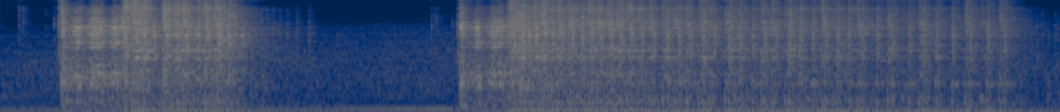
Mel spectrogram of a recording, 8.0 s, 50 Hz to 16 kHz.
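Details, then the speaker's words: 1977 Play Buoy pontoon boat outboard after a fuel pump replacement, with three carburetors drained: two long spells of steady starter cranking, about four turns a second, without catching, as the crankcase-pressure pump has not yet refilled the carburetors. "The issue being that the the fuel pump was out on it and the carburetors were drained down, the fuel pump works off of internal pressure in the engine, and we had to run it and crank it enough for that to pump to get the gas over, to fill up three carburetors worth to get it going."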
